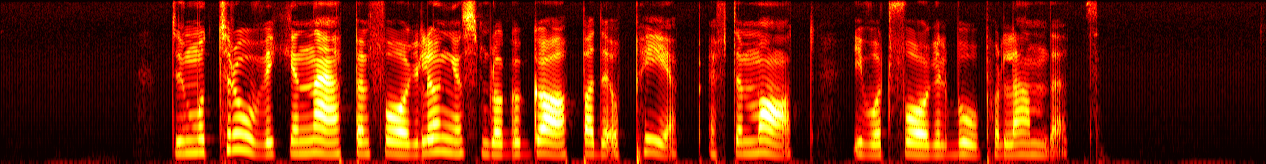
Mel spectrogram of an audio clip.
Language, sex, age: Swedish, female, 18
